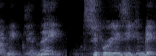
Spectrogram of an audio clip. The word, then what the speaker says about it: blini: They're called blini, but I get that Google writes it blini. I can't even say it that way.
